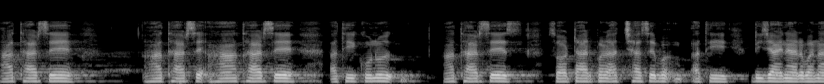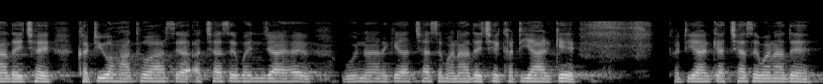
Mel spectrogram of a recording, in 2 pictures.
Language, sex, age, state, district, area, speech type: Maithili, male, 18-30, Bihar, Samastipur, rural, spontaneous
